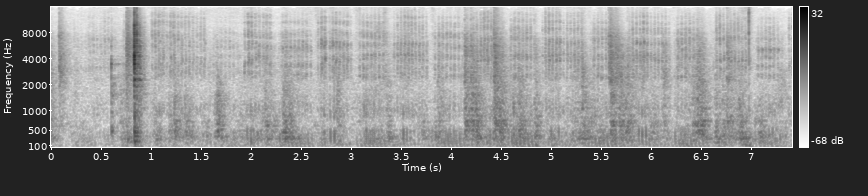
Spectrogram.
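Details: Cat purring while its claws are cut. Rapid pulsed rumbling sits under frequent crisp clipping snaps and handling rustles, with a loud snip near the start.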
